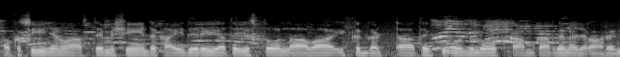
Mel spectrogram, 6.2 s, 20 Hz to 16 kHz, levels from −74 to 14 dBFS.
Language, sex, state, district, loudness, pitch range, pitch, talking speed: Punjabi, male, Punjab, Fazilka, -13 LUFS, 110-115 Hz, 115 Hz, 185 wpm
